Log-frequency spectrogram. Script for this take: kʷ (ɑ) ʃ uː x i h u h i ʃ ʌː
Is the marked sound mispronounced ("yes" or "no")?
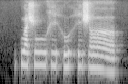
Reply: no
